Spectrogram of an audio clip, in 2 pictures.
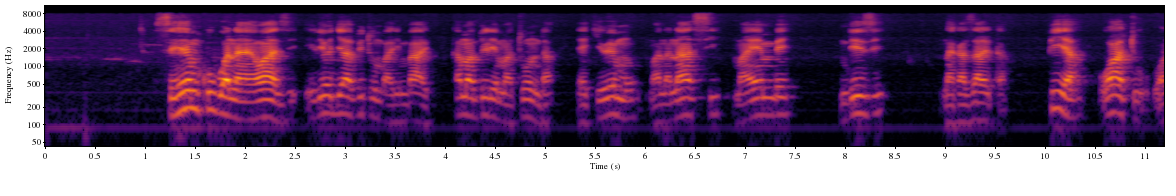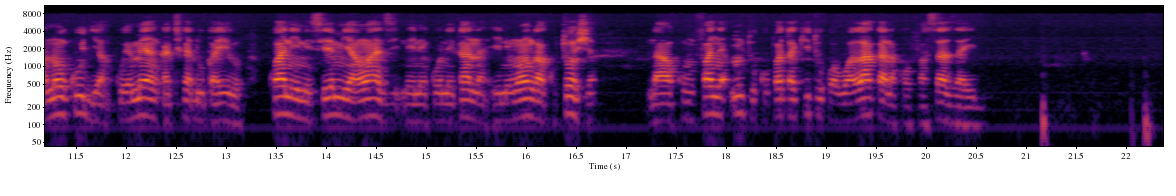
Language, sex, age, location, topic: Swahili, male, 18-24, Dar es Salaam, finance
